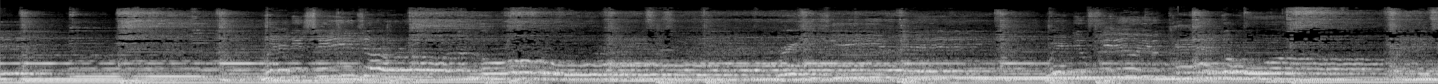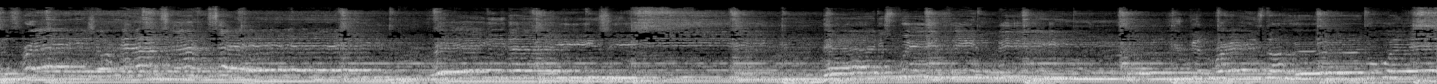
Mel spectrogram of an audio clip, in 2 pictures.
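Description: A woman singing a gospel song through a microphone and PA, backed by a live band with keyboard and drums.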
